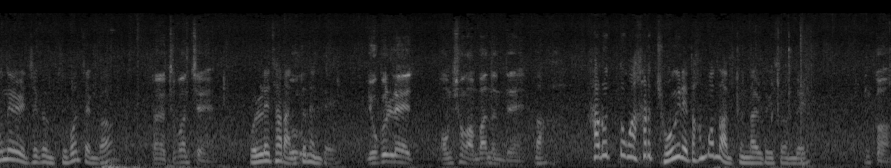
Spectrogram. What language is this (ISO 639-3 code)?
kor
